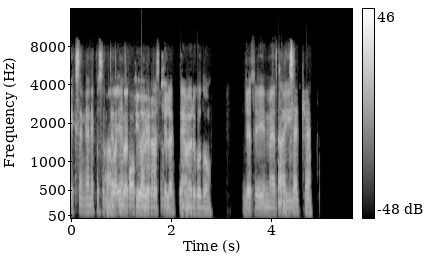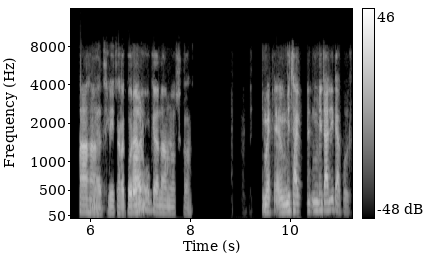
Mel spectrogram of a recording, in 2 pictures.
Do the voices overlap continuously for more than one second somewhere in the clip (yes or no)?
yes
